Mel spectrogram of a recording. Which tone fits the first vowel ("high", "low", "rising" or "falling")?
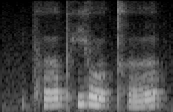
rising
